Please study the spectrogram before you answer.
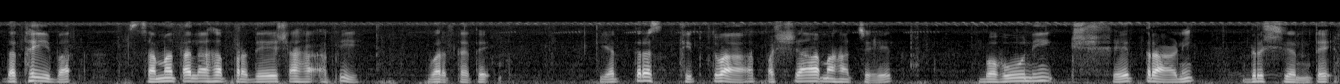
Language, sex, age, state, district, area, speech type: Sanskrit, male, 30-45, Kerala, Kasaragod, rural, spontaneous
